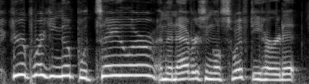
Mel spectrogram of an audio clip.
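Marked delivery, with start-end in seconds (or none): 0.1-1.5 mock scream. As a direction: yell it like the news can't be true. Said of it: "freaking screamed at the top of his lungs".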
